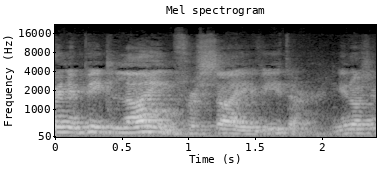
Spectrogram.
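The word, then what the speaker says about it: Sadhbh: Can you imagine living in America and you were christened Sive?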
